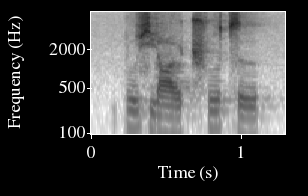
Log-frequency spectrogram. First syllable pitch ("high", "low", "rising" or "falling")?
high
